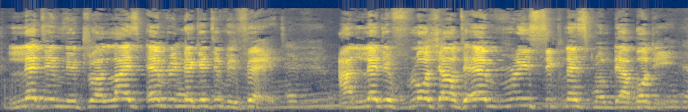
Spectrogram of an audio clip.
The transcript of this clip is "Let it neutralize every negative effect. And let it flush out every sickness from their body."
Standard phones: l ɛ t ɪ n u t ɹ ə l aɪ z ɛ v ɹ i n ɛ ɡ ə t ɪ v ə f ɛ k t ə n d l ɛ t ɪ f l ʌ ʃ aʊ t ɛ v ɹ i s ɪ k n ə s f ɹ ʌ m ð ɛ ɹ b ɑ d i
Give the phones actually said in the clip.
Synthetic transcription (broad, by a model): l ɛ t ɪ n u t ɹ ə l aɪ z ɛ v ɹ i n ɛ ɡ ə t ɪ v ə f ɛ k t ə n l ɛ t ɪ f l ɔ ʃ aʊ t ɛ v ɹ i s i k n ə s f ɹ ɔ m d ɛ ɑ b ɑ d i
